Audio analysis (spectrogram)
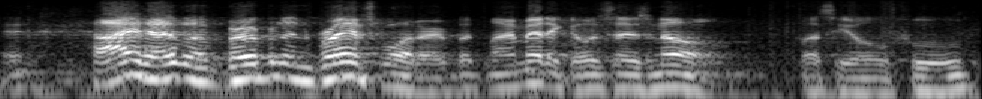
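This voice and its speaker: An actor playing a crusty, hearty older college trustee, gruff and impatient, in a 1940s radio comedy. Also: male voice, on the low side, lively intonation, normal speed, pushed and bright. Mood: hearty, brusque. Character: blustery, crusty, jovial old college trustee. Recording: faintly noisy old 1940s radio recording.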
